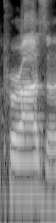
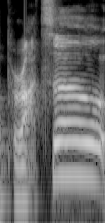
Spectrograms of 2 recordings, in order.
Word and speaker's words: Purrazzo: So first of all, I just want to ask, Deonna Purrazzo, is that how you say it? Yes. Perfect, because I know sometimes I think people mispronounce it and they go Purrazzo, or does that bother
